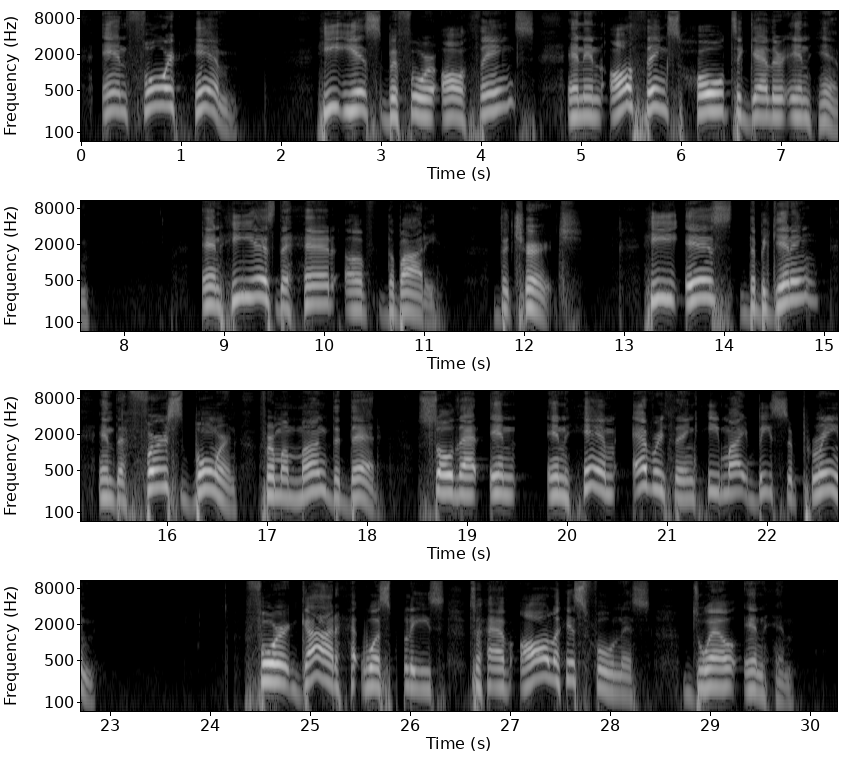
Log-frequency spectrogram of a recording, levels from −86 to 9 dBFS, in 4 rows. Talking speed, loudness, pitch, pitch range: 120 wpm, -28 LUFS, 190 Hz, 170-225 Hz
